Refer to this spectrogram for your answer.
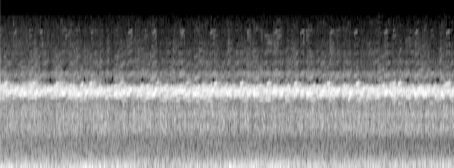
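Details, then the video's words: Frogs calling in the evening as a thick, continuous chorus of high, shimmering trills, countless voices blending without pause and barely any low sound beneath. "Evening Frogs"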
